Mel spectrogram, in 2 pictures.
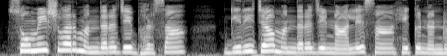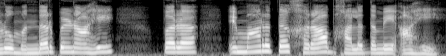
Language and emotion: Sindhi, neutral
